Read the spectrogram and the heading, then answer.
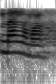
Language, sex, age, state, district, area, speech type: Tamil, female, 18-30, Tamil Nadu, Ariyalur, rural, conversation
